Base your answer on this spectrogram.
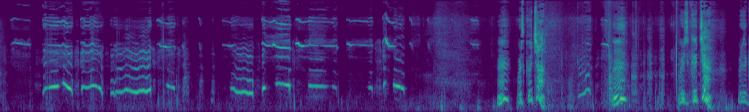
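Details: A dog that rarely barks gives soft, excited whines on arriving at a parking area to meet his friends: wavering, tonal whimpers repeated for about eight seconds, followed by a woman's talk and laughter.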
